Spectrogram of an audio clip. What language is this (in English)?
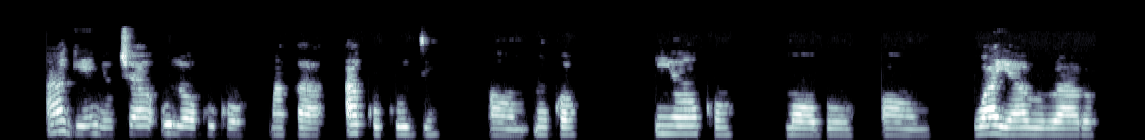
Igbo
